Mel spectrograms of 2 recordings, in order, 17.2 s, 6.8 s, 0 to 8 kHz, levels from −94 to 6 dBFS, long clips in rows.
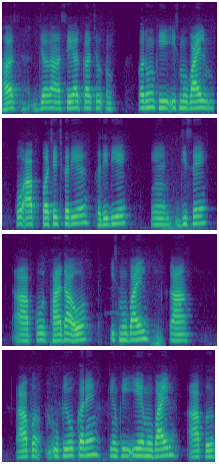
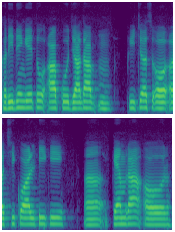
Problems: constant background noise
